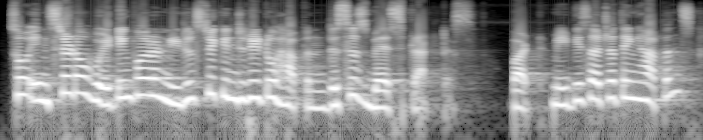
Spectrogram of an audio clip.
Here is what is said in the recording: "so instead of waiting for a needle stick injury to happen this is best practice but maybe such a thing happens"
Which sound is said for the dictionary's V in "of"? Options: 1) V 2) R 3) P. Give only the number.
1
